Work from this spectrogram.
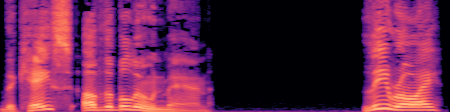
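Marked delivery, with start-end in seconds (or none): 3.7-4.4 loud call from across the house, higher. A narrator's reading. Mother calling her son to dinner, loud call. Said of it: "Missus Brown called".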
